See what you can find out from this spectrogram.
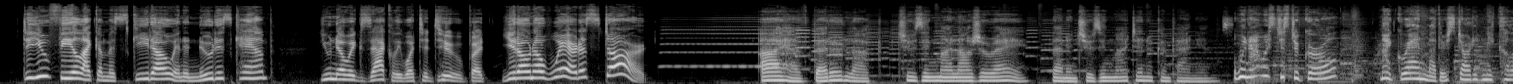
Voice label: Commercial, Female voices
